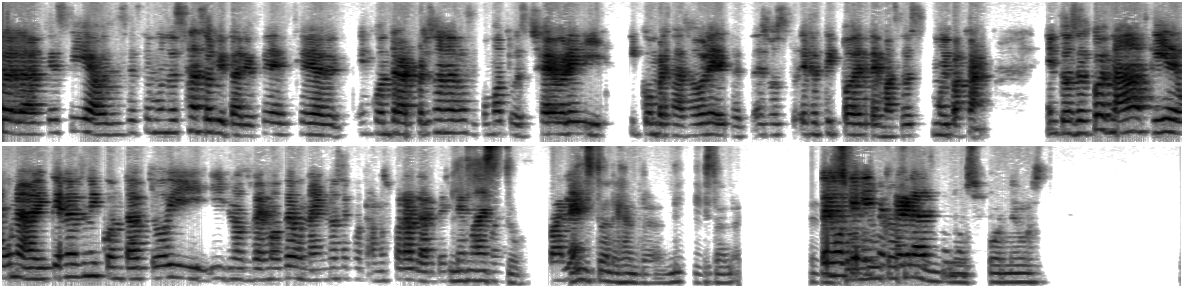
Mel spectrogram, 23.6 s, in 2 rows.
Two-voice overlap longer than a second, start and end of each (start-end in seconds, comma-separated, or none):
20.0-21.6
